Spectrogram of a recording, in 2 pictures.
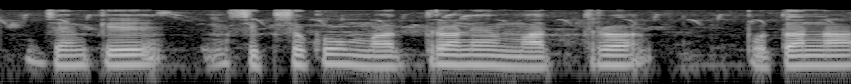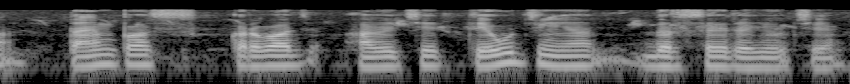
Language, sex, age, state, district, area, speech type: Gujarati, male, 18-30, Gujarat, Kutch, urban, spontaneous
